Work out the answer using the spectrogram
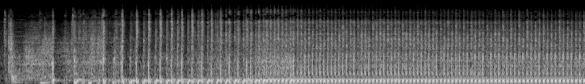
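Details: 1996 Craftsman LT1000 lawn tractor with spark confirmed after a fuel-fouled plug: cranks, catches and settles into a fast, harsh, unmuffled popping at steady idle; exhaust leak from a muffler found split in two.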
